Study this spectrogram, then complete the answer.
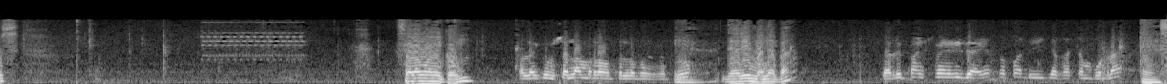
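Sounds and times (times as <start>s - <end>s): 
speech: 0.0s - 0.5s, 4.0s - 8.0s, 8.8s - 11.6s
telephone ringing for an incoming call: 2.0s - 3.2s.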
